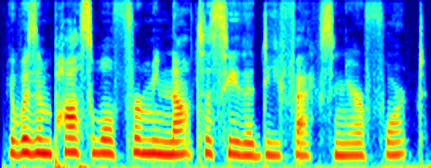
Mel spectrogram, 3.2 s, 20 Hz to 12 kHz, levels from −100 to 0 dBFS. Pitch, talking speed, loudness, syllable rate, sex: 225 Hz, 240 wpm, -19 LUFS, 5.5 syllables/s, female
